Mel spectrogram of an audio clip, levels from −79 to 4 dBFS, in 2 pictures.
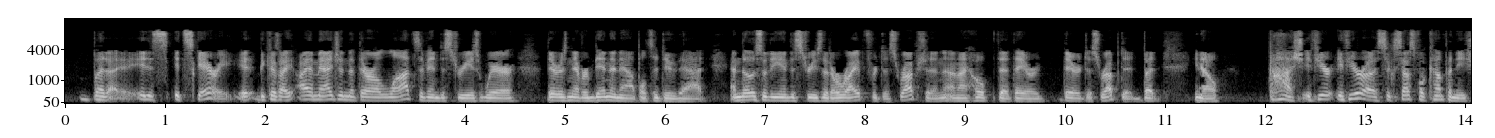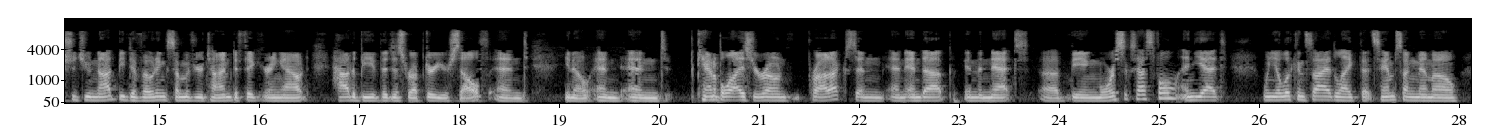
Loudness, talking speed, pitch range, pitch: -18 LUFS, 220 wpm, 120-145 Hz, 130 Hz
